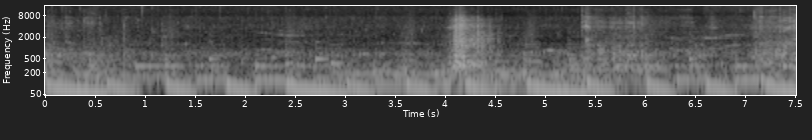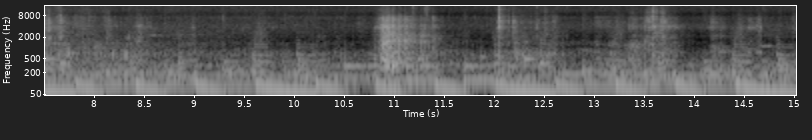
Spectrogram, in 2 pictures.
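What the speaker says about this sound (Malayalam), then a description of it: "ഇനി നമുക്ക് അടുത്ത ബാച്ച് ഇതേപോലെ ഇട്ട് കൊടുത്ത് വറുത്തെടുക്കാം." Kaliyadakka, a small rice-dough snack, sizzles in hot oil while a metal ladle stirs and scoops through the batch, with repeated scraping and clinking against the pan over a constant frying hiss.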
